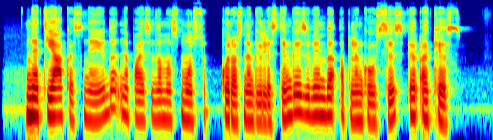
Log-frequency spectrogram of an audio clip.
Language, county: Lithuanian, Kaunas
